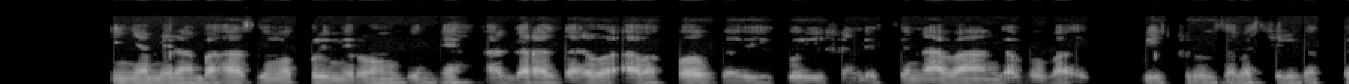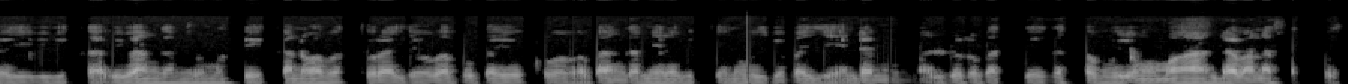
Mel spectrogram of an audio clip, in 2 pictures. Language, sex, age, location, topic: Kinyarwanda, male, 18-24, Huye, government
